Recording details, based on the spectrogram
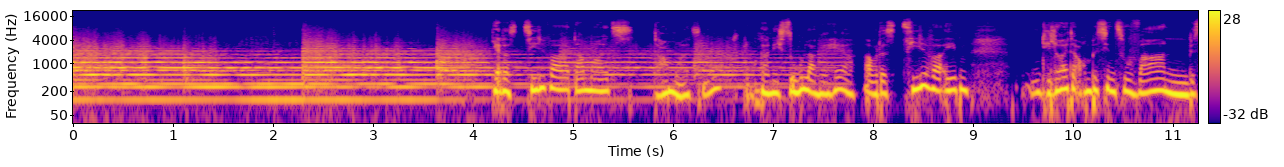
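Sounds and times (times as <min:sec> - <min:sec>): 
large city alarm bell in Lausanne ringing in an emergency rhythm: 0:00.0 - 0:07.9
speech: 0:04.2 - 0:11.2.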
